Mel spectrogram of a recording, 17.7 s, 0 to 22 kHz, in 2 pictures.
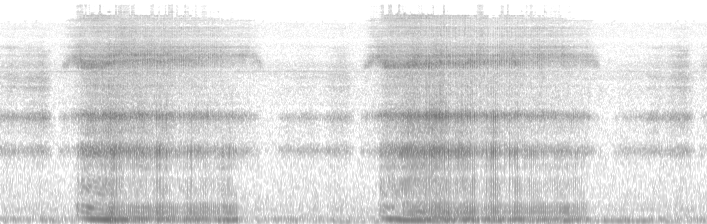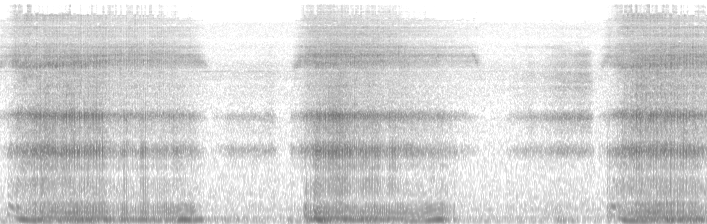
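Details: Woman asleep at night, recorded in real time, snoring: steady rattling snores on each breath in, about 16 breaths a minute, with quieter breaths out between them; regular snoring.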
